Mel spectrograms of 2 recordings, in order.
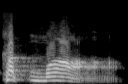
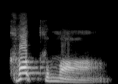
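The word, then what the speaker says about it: חכמה: For example, here the word kakma, or maybe better pronounced as kakma.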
